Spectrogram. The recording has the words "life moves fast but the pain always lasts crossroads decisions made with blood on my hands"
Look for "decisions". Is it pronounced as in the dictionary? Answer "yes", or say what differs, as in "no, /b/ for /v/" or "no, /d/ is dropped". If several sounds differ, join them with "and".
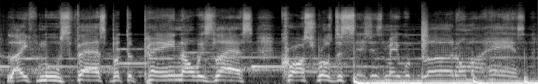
yes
